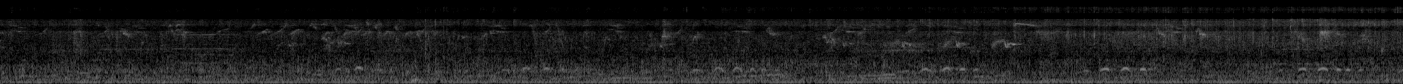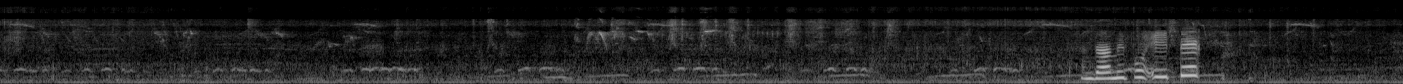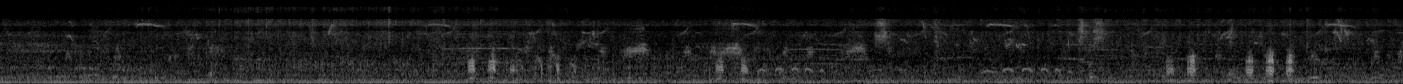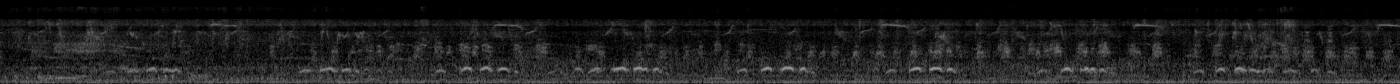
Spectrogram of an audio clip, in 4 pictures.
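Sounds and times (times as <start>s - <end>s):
ducks quacking: 32.6s - 36.7s, 39.6s - 43.3s.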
